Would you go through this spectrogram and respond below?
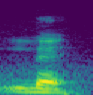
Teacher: जब हमारी जिह्वा जो है बिल्कुल गोलाकार हो जाती है तो उसके दोनों ओर से, पार्श्व से, बगल से जो है हवा निकल जाती है। तो ये ऐसा एक वर्ण है हमारा ल, इसको हम पार्श्विक वर्ण कहते हैं।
